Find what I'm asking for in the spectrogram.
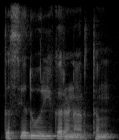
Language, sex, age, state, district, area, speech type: Sanskrit, male, 30-45, Karnataka, Uttara Kannada, rural, spontaneous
